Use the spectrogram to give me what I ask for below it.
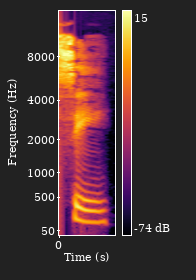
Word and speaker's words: Si: associated with the heart C pronounced like Sir with a slow exhale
